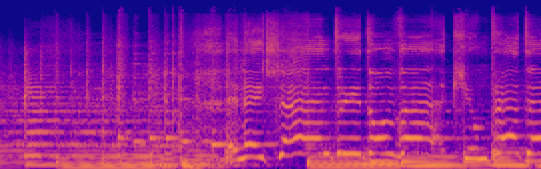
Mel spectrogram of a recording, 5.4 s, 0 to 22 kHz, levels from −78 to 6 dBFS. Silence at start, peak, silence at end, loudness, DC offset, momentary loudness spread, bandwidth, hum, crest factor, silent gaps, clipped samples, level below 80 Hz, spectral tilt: 0 s; -4 dBFS; 0 s; -20 LUFS; under 0.1%; 6 LU; 19 kHz; none; 16 dB; none; under 0.1%; -34 dBFS; -4.5 dB/octave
